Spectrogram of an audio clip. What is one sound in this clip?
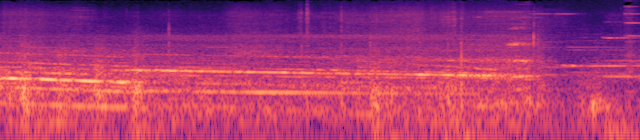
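A train's motor whines and slowly falls in pitch.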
